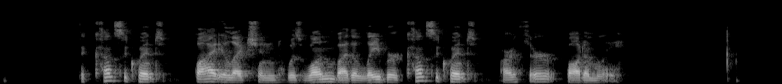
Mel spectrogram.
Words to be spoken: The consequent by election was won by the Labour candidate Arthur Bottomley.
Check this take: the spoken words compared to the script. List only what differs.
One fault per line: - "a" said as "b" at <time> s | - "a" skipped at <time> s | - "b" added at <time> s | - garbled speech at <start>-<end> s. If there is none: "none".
- "candidate" said as "consequent" at 4.0 s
